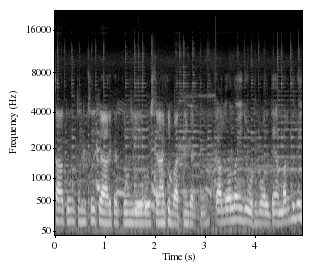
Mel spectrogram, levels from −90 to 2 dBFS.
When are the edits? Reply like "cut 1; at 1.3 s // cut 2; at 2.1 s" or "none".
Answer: cut 1; at 3.2 s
